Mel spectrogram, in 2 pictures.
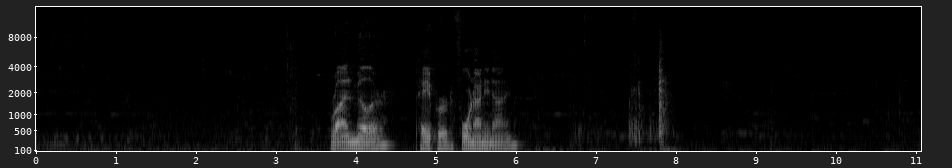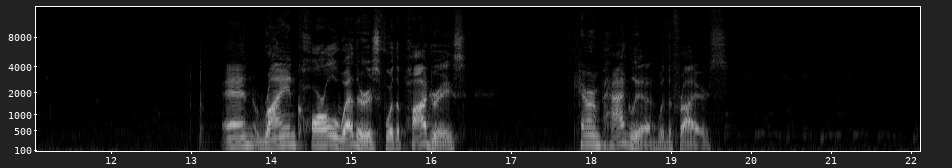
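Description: Trading cards rustle and slide as hands flip through them.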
